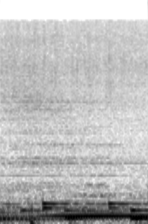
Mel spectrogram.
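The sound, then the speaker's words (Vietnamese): Rain falls outside, a faint, steady hiss of patter that stays even throughout, alone with no talk. “Bên ngoài mưa cũng nhỏ dần rồi tạnh đi.”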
